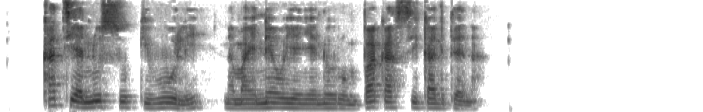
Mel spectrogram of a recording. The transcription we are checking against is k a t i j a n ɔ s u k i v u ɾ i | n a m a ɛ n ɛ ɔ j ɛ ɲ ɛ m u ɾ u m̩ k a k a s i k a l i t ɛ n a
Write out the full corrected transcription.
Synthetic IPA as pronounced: k a t i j a n u s u k i v u l i | n a m a ɛ n ɛ ɔ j ɛ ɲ ɛ n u ɾ u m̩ p a k a s i k a l i t ɛ n a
